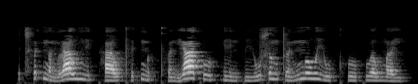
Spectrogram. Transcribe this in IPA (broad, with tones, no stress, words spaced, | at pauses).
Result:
t͡sʰɵ˥t̚ŋɐ˨˩ŋlaː˥wŋiː˨t̚ haː˨˧wt̪ʰɪ˨˥k̚n̪ʊ˨˥k̚pʰɵ˨˩n jaː˥kuː˨k̚liː˨˩n piː˨˥wsʊ˥ŋ t̪ɵ˨˥nŋo˥wiː˨w kʰuː˨kʷaː˧wmɐ˨j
